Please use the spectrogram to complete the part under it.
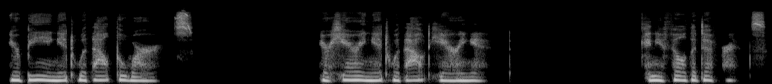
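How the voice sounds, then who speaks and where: A woman whispering a meditation in a low, flat, breathy hush. The voice sits close and dry, with no room around it. She speaks softly and slowly throughout. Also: no echo. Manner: soft unvoiced whisper, slow and hushed. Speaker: spiritual teacher. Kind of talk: whispered guided meditation and spiritual teaching.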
